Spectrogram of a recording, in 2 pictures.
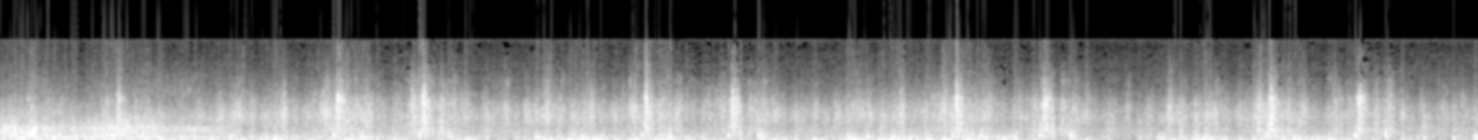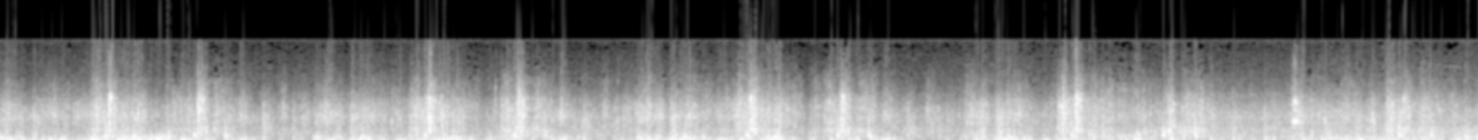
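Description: ICE high-speed train's passenger cars rolling past close by: a steady loud rumble and hum, with the wheels clicking over rail joints and points about once or twice a second. A higher whine fades out about two seconds in.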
